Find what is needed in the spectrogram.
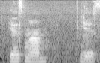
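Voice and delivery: small, low, very soft voice; retold meek admission; sheepish reply. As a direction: answer meekly, almost under the voice. Sheepish answer to mom's scolding.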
